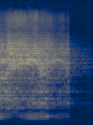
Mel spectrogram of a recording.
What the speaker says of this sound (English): you can hear that vocoder on the right is more clean and smooth and lush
